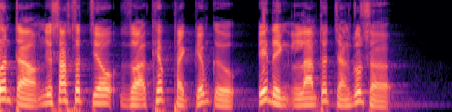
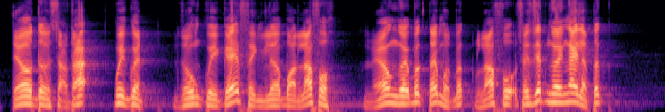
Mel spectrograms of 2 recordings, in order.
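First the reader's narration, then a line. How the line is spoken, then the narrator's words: Angry shout. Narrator (Vietnamese): Miêu Sơn Nhất Quái giận dữ quát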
